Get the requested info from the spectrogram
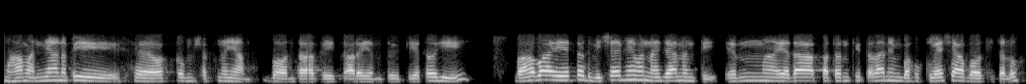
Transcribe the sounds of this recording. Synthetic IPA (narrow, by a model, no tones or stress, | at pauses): mɐɦamɐnjaːnɐpiʋɐk̚t̪umʃɐknujaːmbʱɐʋɐnt̪aːpikaːɾɐjɐnt̪ɾiːt̪ijɐt̪oːɦi | baːɐʋaːɦeːt̪ɐd̪ʋiʃɐjɐneːʋɐnːɐd͡ʒaːnɐnt̪ienjɐd̪aːpɐt̪ɐnt̪it̪ɐd̪aːnimbɐɦukleːʃaːbʱɐʋɐt̪ʰit̪ɐlu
